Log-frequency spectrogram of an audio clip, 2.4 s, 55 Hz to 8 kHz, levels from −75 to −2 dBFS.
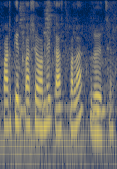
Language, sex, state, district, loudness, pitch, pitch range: Bengali, female, West Bengal, Cooch Behar, -18 LUFS, 195 Hz, 170-215 Hz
